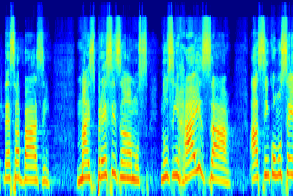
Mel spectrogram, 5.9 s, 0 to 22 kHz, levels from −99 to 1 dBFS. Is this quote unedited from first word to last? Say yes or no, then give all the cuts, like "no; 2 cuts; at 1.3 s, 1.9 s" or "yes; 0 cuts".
yes; 0 cuts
